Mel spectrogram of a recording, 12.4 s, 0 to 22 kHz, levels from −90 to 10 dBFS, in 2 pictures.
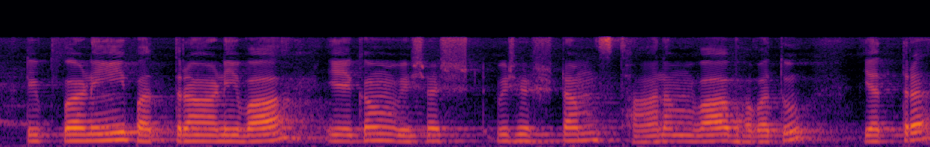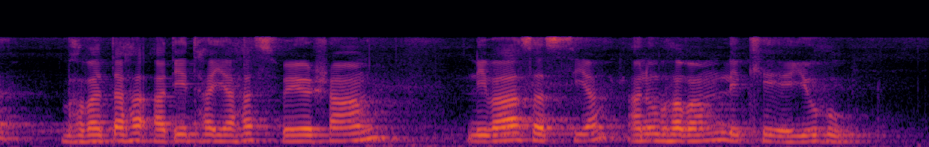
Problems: none marked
